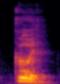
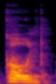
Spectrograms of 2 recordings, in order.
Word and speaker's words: could: También importante de could que yo la L no la pronuncio. Digo could, no digo cold. No digo cold, no digo cold, que sería frío. Digo could. Could. C-O-D. La O y la L me la como.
